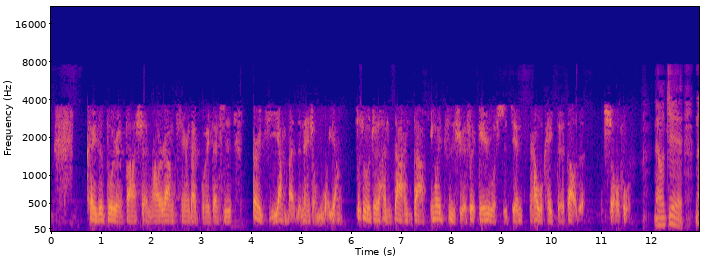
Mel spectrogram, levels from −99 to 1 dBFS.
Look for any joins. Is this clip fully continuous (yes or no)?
yes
